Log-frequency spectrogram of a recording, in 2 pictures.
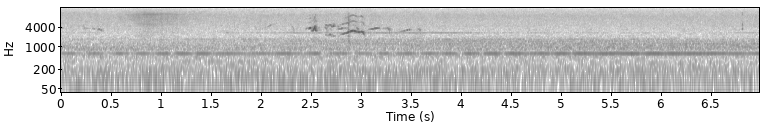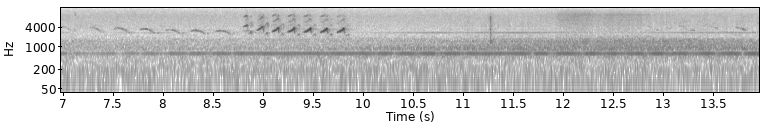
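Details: Woodlark with sparse whistled notes early, then a fast run of repeated descending notes near the end, with long quiet gaps, a steady hum and low rumble throughout.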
